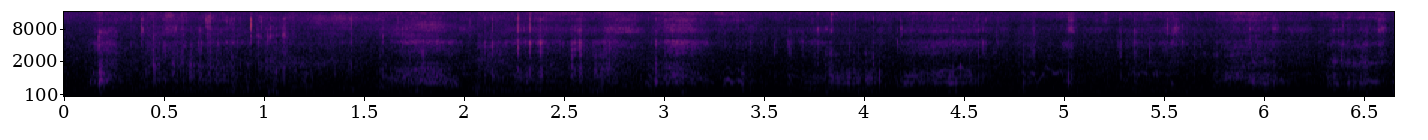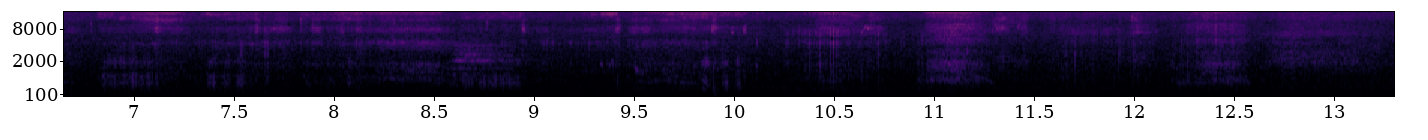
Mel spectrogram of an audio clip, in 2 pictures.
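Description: French Bulldog puppies make quick breathy snorts and snuffles, repeated in short bursts about every second.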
